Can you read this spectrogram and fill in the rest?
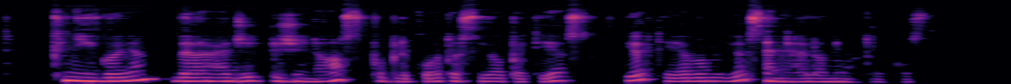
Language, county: Lithuanian, Vilnius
